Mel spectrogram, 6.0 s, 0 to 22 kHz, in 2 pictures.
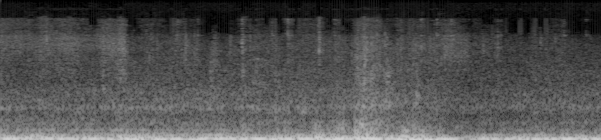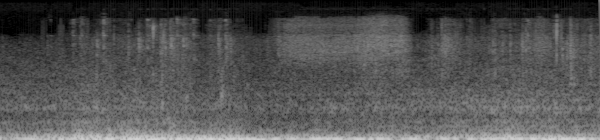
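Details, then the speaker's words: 2022 Honda Pilot TrailSport AWD with 211 miles, test-driven on a very rough road while turning left and crossing a railroad crossing. Low steady road rumble with one soft thump and no suspension rattles or clunks. "lucky for you it's a very rough road that we're driving on and this is sounding great"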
